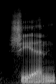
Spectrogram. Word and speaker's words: Shein: Oh, is that how you pronounce it? – Shein, yeah.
